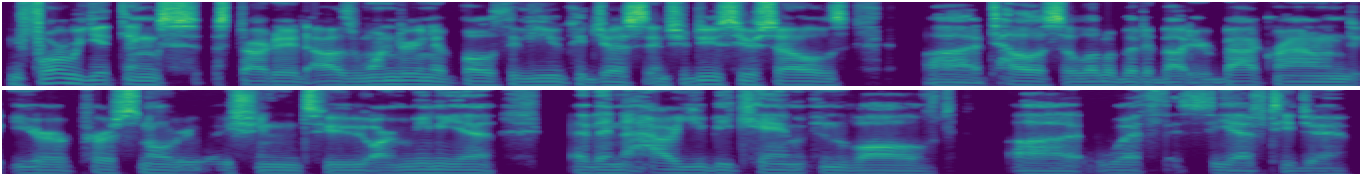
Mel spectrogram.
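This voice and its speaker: A man's voice: a bass voice, little pitch movement, normal speed, no echo, studio quality. A man co-hosting a podcast, talking emphatically and opening the interview. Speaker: podcast co-host. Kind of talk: conversational podcast talk.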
